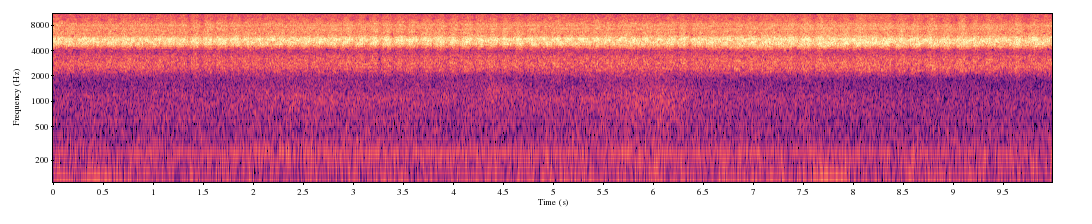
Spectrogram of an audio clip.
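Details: A chorus of cicadas gives an unbroken, piercing high drone with a quick rhythmic pulsing, holding steady in loudness from start to finish, with a faint low hum beneath.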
